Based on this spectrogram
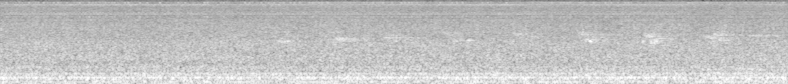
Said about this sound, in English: But those birds, the chirping of the birds is also within the silence of the mind.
